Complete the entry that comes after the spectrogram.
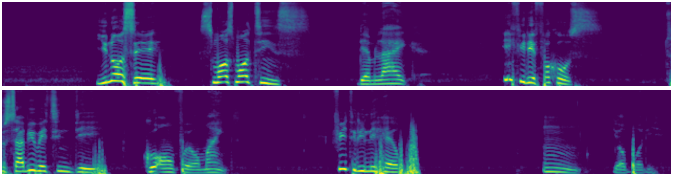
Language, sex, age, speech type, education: Nigerian Pidgin, male, 15-29, spontaneous, tertiary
